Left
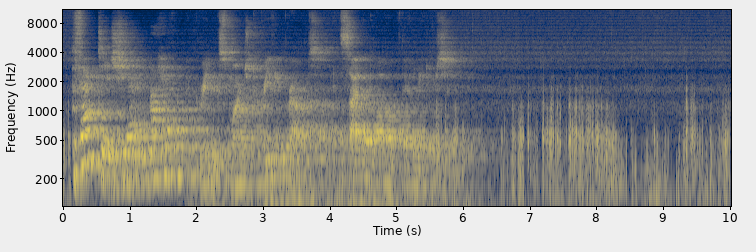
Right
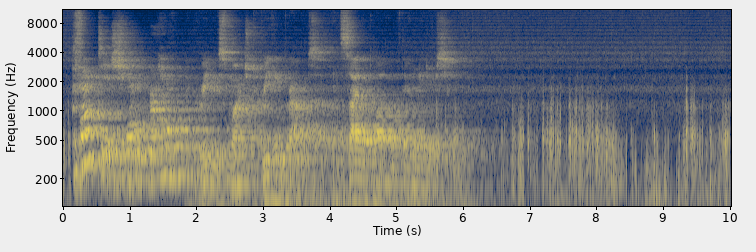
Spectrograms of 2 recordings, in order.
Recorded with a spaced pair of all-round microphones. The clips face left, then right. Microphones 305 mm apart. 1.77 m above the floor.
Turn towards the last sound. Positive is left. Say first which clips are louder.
# right 1 dB
turn(degrees=-45)  # may be behind; listen again after turning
